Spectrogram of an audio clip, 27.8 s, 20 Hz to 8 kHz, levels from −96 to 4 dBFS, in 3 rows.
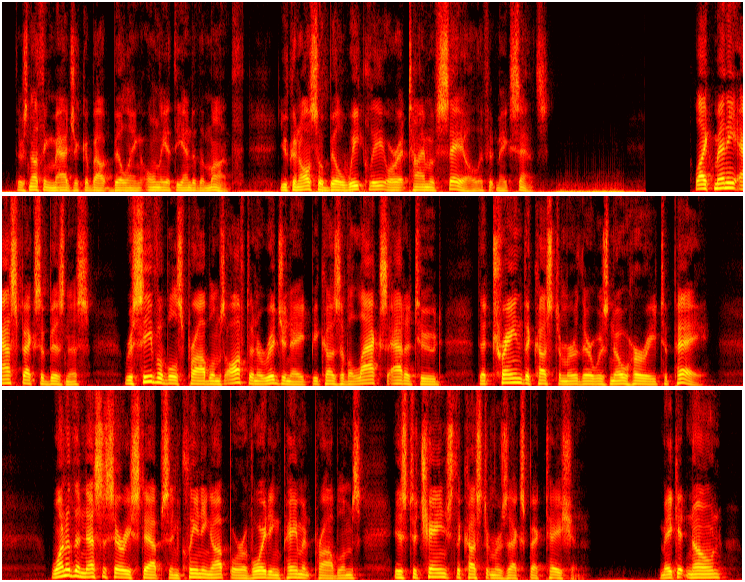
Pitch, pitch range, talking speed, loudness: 120 Hz, 110-140 Hz, 155 wpm, -26 LUFS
